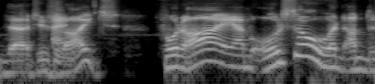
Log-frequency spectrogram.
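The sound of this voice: The speaker puts on a character voice with very wide pitch swings and a fairly slow pace. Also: man, fairly high pitch for a man.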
